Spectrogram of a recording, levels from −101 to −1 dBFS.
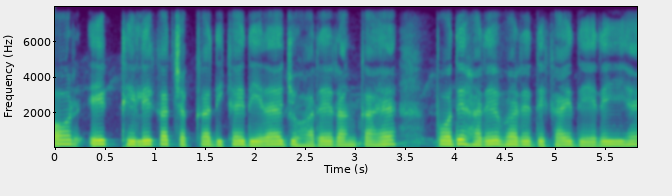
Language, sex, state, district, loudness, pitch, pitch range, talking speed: Hindi, female, Odisha, Sambalpur, -16 LUFS, 215 Hz, 205-225 Hz, 215 wpm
